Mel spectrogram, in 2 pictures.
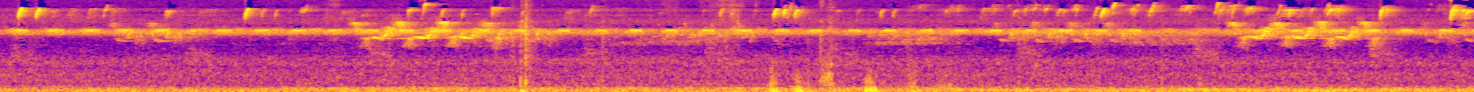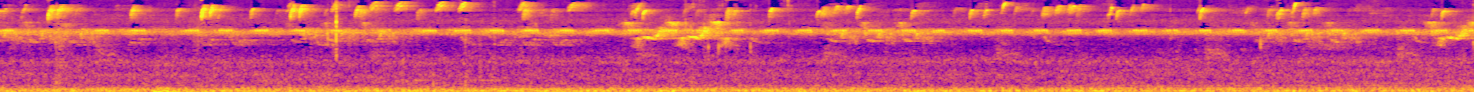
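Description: Night insect chorus: a steady, high, pulsing trill of crickets with quick chirps of other insects over it, above a low background hum. A few short knocks come about five and eight seconds in.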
